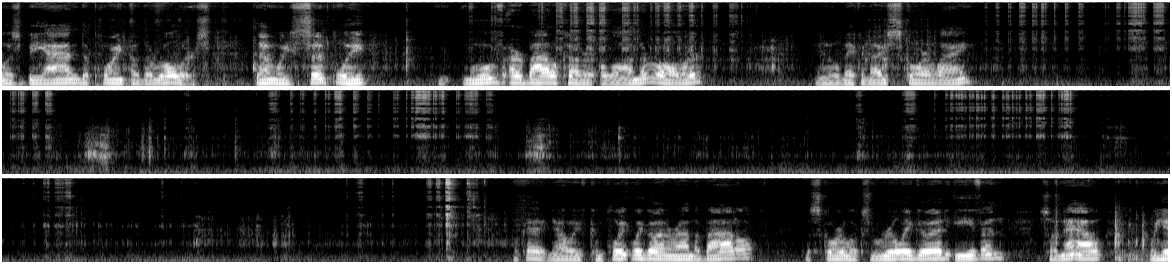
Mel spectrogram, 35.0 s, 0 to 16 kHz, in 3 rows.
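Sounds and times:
cutting wheel scoring glass bottle: 0.1s - 17.1s, 20.2s - 28.4s.

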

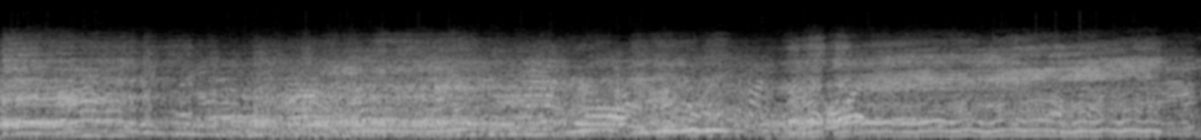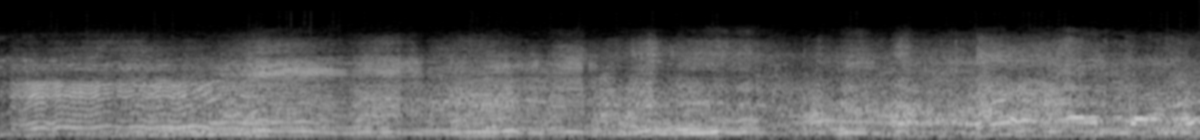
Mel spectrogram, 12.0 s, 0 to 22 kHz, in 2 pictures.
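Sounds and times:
motocross bike engines revving: 0.0s - 12.0s.

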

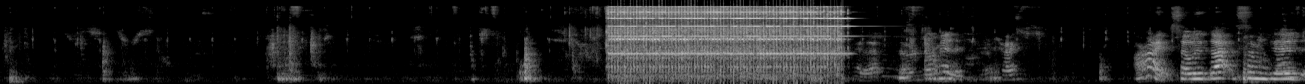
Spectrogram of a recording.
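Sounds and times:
electronic alarm tone: 6.1s - 8.8s.

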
